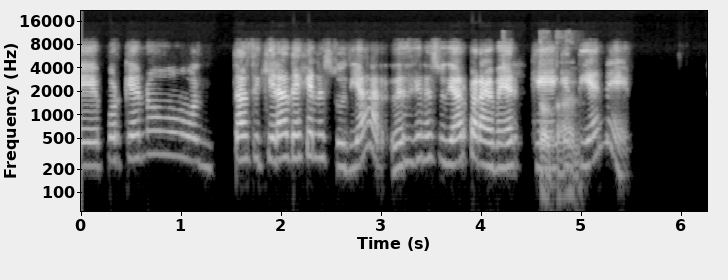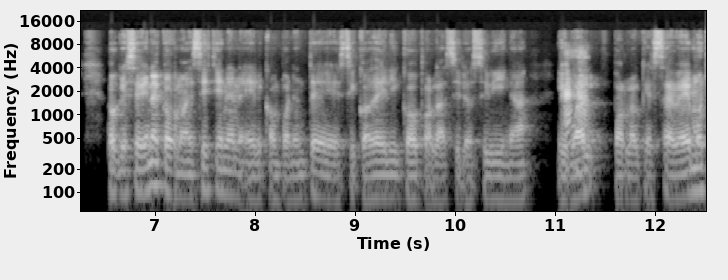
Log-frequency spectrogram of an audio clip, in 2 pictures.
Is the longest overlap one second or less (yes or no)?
yes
